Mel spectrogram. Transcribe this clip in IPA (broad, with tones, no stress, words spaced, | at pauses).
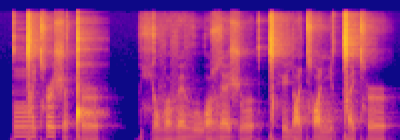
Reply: ŋ͡ǀʌ˦cʰə˞˦ ʃʌ˨ǃə˞˨ | çɔ˨vʌ˨vɛ˦vu˦ wɔ˨ɮɛ˦ʃʊ˨˦ | ǀʰɪ˦jɑ˨cʰɑ˦ ɲʌ˨ ǀæ˦ cʰə˞˦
